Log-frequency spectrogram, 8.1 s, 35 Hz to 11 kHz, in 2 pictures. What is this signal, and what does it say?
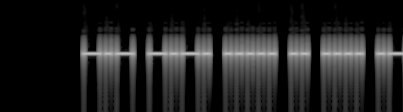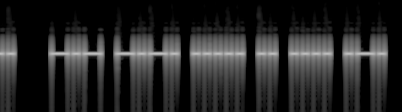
Morse code, heard as a keyed tone, about 22 wpm, 700 Hz. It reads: KC5IHR KC5IHR
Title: USA Call Signs Repeated 3x 22wpm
